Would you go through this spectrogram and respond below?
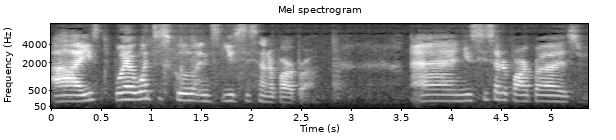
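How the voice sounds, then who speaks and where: Low-voiced young woman telling stories. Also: fairly quick, fairly bright tone, a little hiss or hum, rough recording. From United States. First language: Cantonese. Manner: easygoing, rambling storytelling. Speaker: interview guest. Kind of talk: casual chat. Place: small indoor room with computers.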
